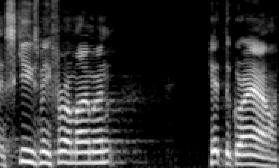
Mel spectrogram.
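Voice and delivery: distinct, commanding, put-on American accent. Retelling what a man in a lift said to her elderly mum, imitating a commanding american accent. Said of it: "in a distinct, commanding American accent".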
